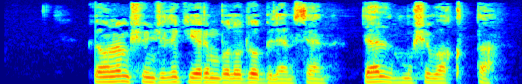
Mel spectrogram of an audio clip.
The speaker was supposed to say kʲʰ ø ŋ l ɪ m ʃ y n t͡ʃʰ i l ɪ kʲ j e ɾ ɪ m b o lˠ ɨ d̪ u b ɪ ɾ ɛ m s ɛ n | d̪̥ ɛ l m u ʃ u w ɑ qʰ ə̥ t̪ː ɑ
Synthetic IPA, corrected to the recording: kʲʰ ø ŋ l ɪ m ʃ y n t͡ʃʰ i l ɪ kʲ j e ɾ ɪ m b o lˠ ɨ d̪ u b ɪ l ɛ m s ɛ n | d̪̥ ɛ l m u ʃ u w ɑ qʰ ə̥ t̪ː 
